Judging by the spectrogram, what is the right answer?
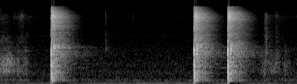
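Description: A Wolverine SMP airsoft gun fires three single semi-auto shots, sharp loud pops with short decays, one alone and then a quick pair near the end.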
